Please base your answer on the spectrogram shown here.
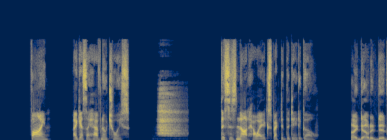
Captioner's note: sighs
